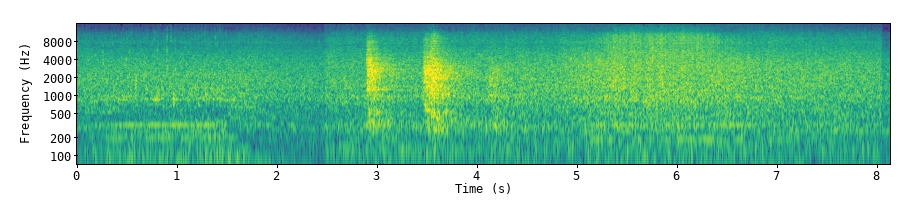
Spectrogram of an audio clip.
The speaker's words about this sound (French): donc là, on a effectivement le canal qui se remplit d'eau.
